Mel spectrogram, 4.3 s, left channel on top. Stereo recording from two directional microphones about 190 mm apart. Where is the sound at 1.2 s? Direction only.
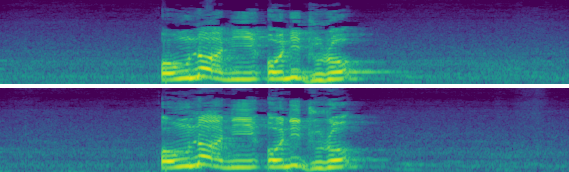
25° right (ahead or behind).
